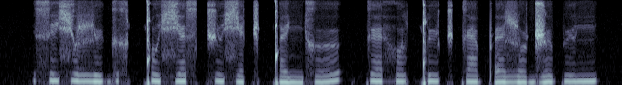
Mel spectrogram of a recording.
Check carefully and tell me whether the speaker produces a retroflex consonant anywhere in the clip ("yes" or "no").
yes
